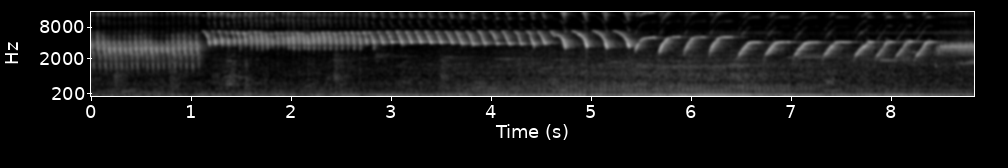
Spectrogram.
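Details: Spanish Timbrado canary song for training: a fast high trill rolls on, then gives way to a series of rapid descending whistled slurs repeated roughly twice a second, ending in a steady buzzy trill.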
